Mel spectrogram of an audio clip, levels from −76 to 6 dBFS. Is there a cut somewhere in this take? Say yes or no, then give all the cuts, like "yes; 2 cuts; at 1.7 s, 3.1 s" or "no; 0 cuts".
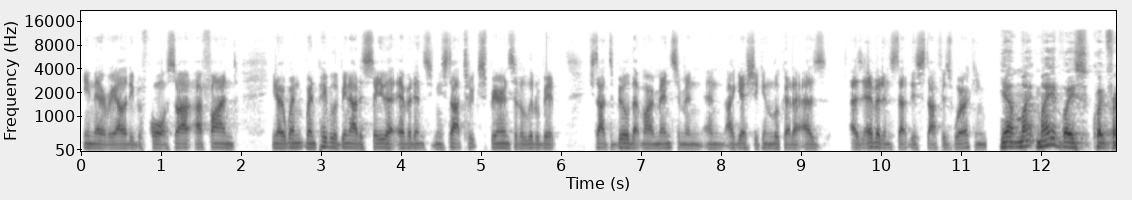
yes; 1 cut; at 11.3 s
